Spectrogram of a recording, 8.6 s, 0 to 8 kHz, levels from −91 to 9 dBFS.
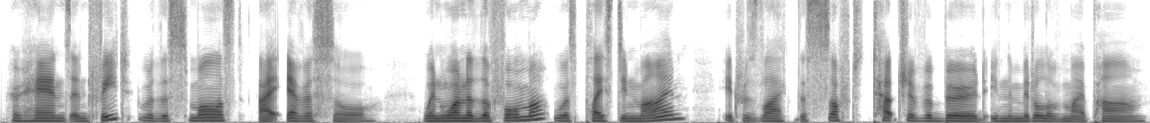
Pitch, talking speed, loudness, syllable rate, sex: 165 Hz, 235 wpm, -21 LUFS, 5.3 syllables/s, female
